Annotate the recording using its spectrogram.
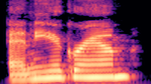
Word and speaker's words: Enneagram: With an emphasis on traditional coaching and astrology, she often supplements with knowledge from the Enneagram. Is that how you say it, Natha? Enneagram? – Yeah, that's how I say it.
